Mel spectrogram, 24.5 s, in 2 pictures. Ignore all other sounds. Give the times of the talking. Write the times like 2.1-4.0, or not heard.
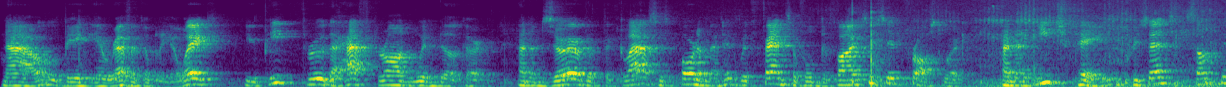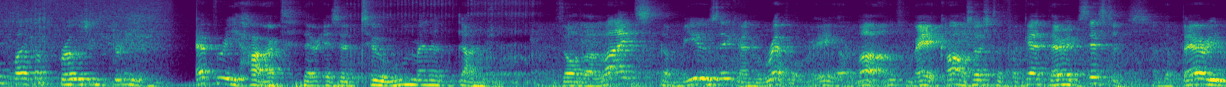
0.0-24.4.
